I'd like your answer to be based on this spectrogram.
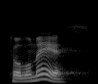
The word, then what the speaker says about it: Ptolemais: When we had finished the voyage from Tyre, we arrived at Ptolemais. Did you know the P is silent? Yeah.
